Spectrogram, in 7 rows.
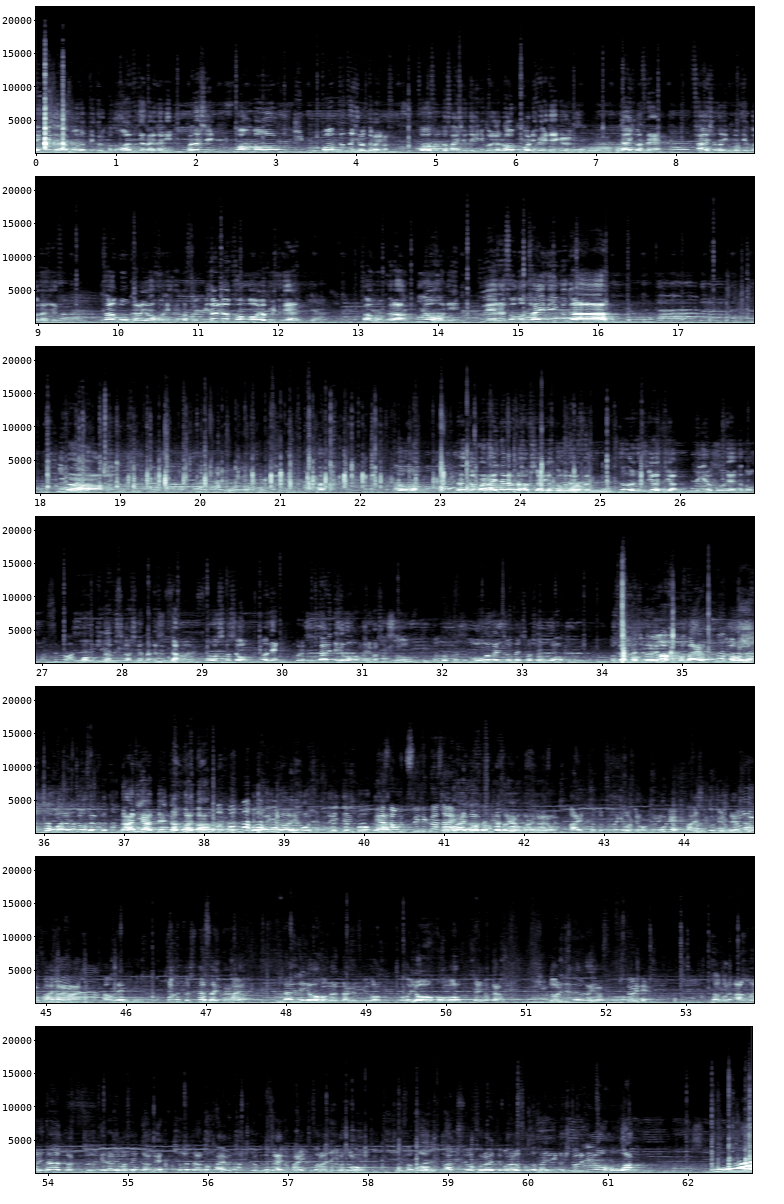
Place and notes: {"title": "Osaka, National Art Museum forecourt - conjurers", "date": "2013-03-31 15:54:00", "description": "two conjurers performing and entertaining kids in front of National Art Museum and Museum of Technology.", "latitude": "34.69", "longitude": "135.49", "altitude": "3", "timezone": "Asia/Tokyo"}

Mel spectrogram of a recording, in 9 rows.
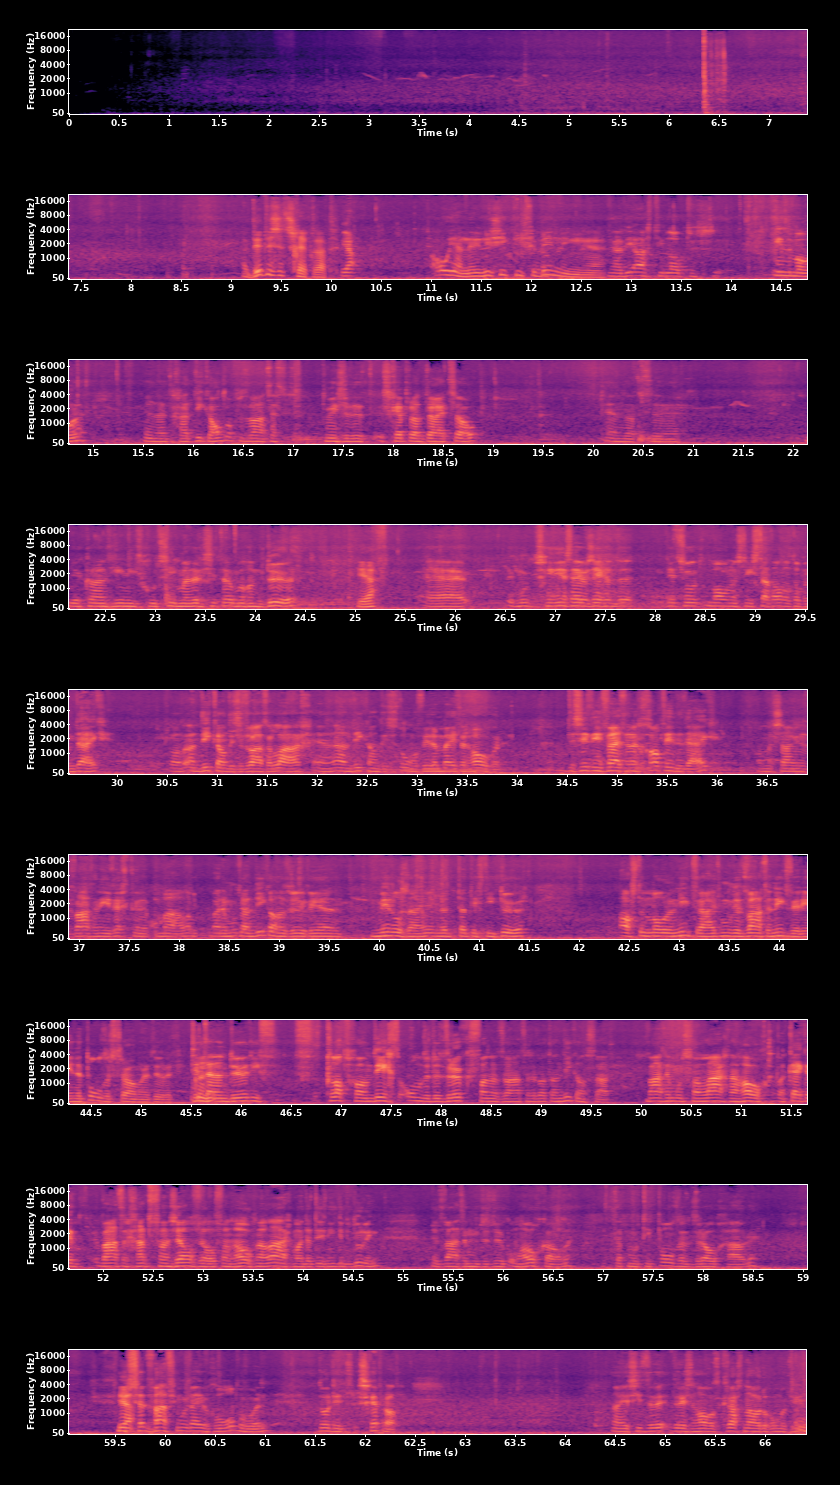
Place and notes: {"title": "over het scheprad", "date": "2011-07-09 15:45:00", "description": "molenaar Kees vertelt over het houten scheprad", "latitude": "52.15", "longitude": "4.44", "altitude": "1", "timezone": "Europe/Amsterdam"}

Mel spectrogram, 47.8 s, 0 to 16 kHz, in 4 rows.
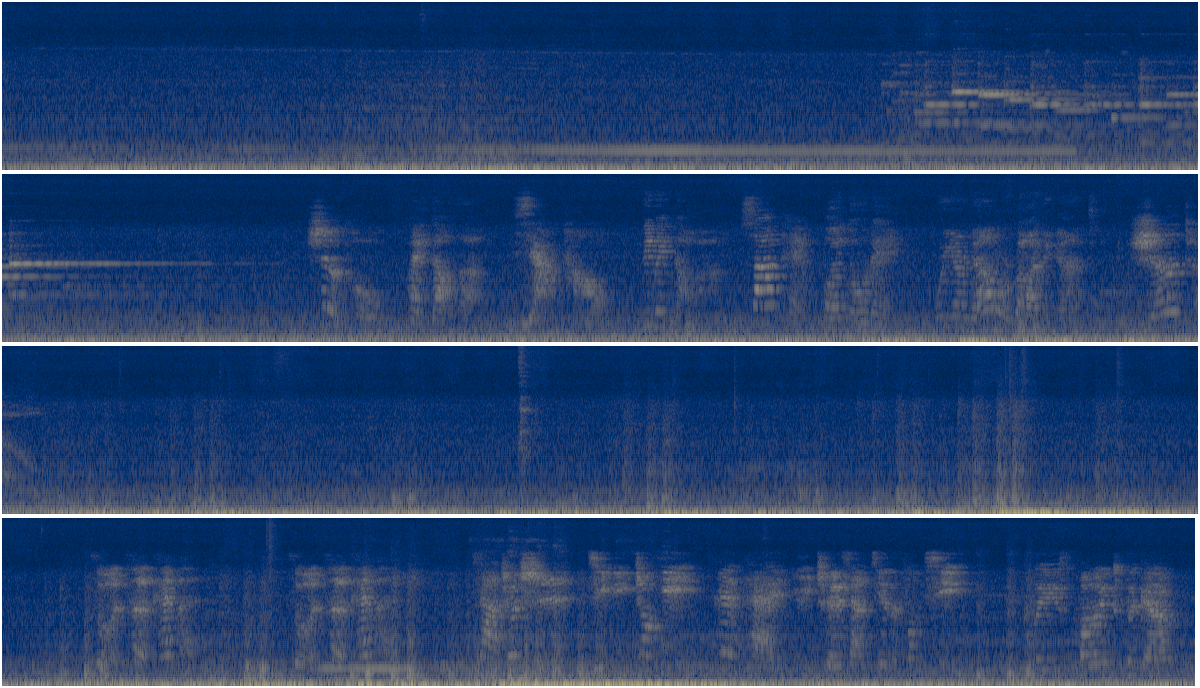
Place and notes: {"title": "Shetou Township, Changhua County - Train compartment", "date": "2016-05-12 14:16:00", "description": "In a railway carriage, from Yongjing Station to Shetou Station", "latitude": "23.91", "longitude": "120.58", "altitude": "35", "timezone": "Asia/Taipei"}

